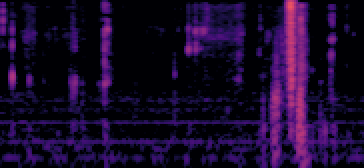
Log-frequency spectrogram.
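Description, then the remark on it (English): A close-miked sip: faint wet mouth clicks and small smacks, then a short, louder slurping burst near the end, with no one talking. “So just hold that up to the mic and let's get a good sip on this”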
